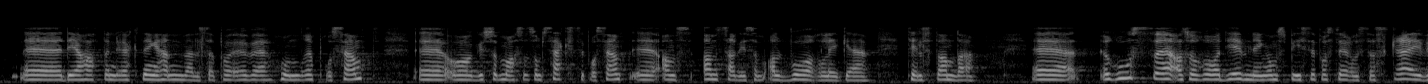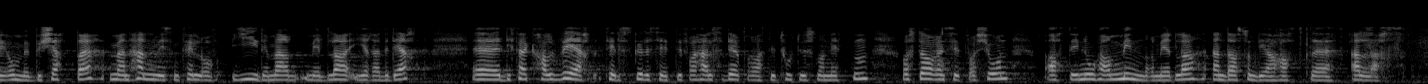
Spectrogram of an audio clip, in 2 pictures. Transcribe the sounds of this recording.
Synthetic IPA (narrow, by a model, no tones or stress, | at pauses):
d̪ɪhɑɾhɑt̪ːɛɪnøːknɪŋɔhɛnmɛlsəpʰɔøːʋəhʊnd̪ʁəpʰʁʊsɛnt̪ | oːɡsɔmːɑsəsɔmsɛkst̪ɪpʰʁʊsɛnt̪ʔɑnseːʁd̪ɪsɔmɑ̰lʋoːʁlɪɡət̪ʰɪlst̪ɑnd̪əɾ | ʁuːsəɑ̰lsɔɾoːd̪jiːʋnɪŋɔmspiːsəfɔst̪yːɾəlsəskʁæɪʋɪɔmːɛbʉʃjɛt̪ːəmɛnɦɛnʋiːsɪŋt̪ʰɪlɔ | jiːd̪ɪmæːʁmɪd̪ləɾɪɾɛʋɪd̪eːʁt̪ | d̪ɪfɛkhɑlʋeːʁt̪ʰːɪlskʉd̪əsɪt̪ːɪfʁɑːɦɛlsəd̪ɪɛk̚t̪ɔʁɑːt̪ʰːɪt̪ʰuːt̪ʰʉːsn̩ɔnɪt̪ːn̩ɔst̪oːʁæɪnsɪt̪ʋɑʃuːn | ʔɑt̪̚d̪ɪnuːɦɑʁmɪnd̪ɾəmɪd̪ləʁɛnd̪ɑsɔmd̪ɪhɑɾhɑt̪ʔɛlːəʁs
